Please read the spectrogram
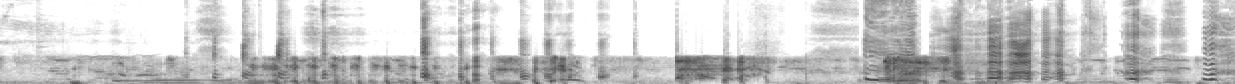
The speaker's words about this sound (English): You're doing the thing where you laugh so hard you start coughing.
